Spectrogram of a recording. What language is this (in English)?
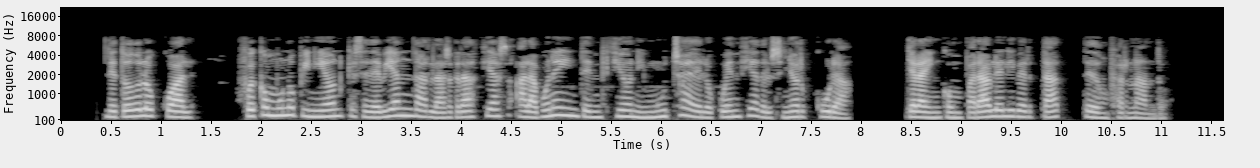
Spanish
